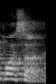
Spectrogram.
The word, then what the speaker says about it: Poisson: Se escribe Poisson con doble S, pero se pronuncia Poisson.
